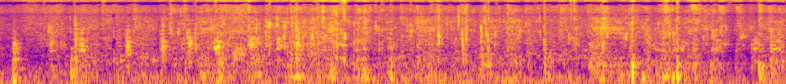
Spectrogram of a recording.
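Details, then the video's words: Farm-raised piglets eating: a dense stream of crunching, smacking chewing clicks and snuffling throughout, steady in loudness, with no clear vocal calls standing out. "Piglets Farming Eating So Yummy"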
